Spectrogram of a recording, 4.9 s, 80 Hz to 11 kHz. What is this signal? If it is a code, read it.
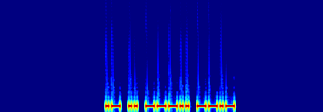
Morse code, heard as a keyed tone, about 28 wpm, 700 Hz. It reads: AI8Q
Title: USA Call Signs - 4 Characters - Repeated 3x - 28wpm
